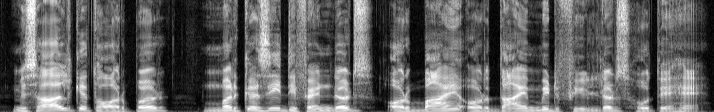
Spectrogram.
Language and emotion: Urdu, neutral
